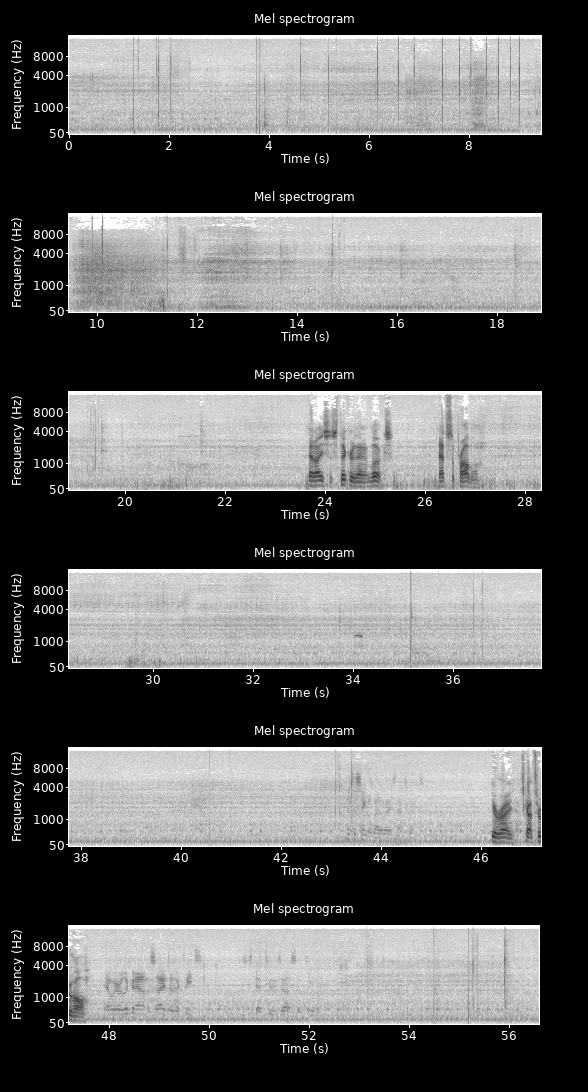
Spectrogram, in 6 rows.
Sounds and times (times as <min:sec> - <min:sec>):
Motorboat, speedboat: 0:00.0 - 0:56.6.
